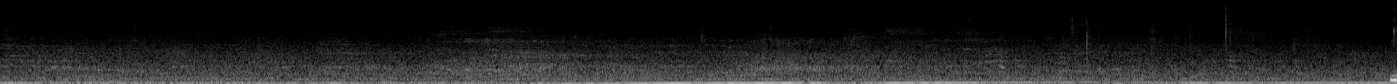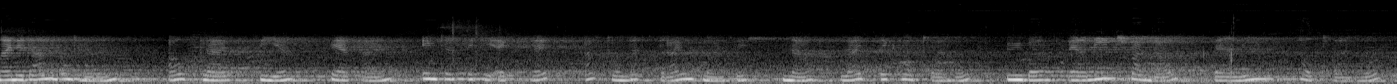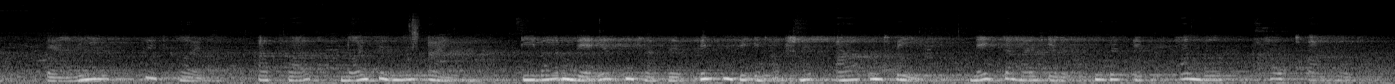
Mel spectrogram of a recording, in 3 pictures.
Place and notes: hamburg dammtor, track - ICE train arriving, station ambiance
hamburg dammtor station, train to berlin arriving at track 4
Hamburg, Germany, 21 August, 19:00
